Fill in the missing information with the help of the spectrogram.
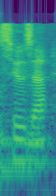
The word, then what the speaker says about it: SUSE: And also, I heard on a video once, it was an executive from SUSE, a German individual, an executive, from the original SUSE, and he was pronouncing it SUSE, just like Susie, but with an A, SUSE.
